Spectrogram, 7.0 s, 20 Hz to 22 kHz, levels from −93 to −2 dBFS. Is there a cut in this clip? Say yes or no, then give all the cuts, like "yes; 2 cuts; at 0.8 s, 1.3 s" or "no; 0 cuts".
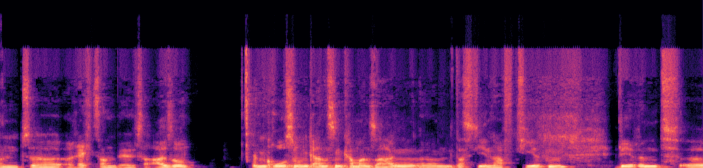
no; 0 cuts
